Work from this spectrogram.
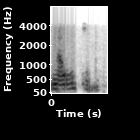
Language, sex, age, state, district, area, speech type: Bengali, male, 18-30, West Bengal, Jalpaiguri, rural, conversation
